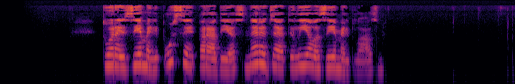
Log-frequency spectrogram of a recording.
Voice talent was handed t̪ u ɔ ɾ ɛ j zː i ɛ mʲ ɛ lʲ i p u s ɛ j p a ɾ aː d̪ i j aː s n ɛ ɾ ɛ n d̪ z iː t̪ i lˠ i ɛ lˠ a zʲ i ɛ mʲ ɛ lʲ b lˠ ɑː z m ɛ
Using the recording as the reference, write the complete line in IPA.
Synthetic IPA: t̪ u ɔ ɾ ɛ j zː i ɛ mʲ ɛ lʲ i p u s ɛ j p a ɾ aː d̪ i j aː s n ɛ ɾ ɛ d̪ z æː t̪ i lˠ i ɛ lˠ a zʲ i ɛ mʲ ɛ lʲ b lˠ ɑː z m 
